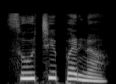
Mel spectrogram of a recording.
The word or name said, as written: ಸೂಚಿಪರ್ಣ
